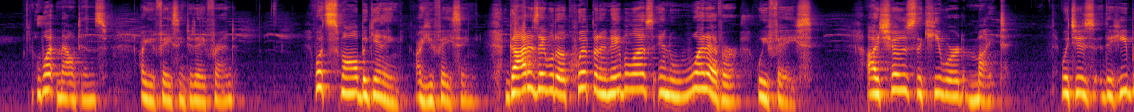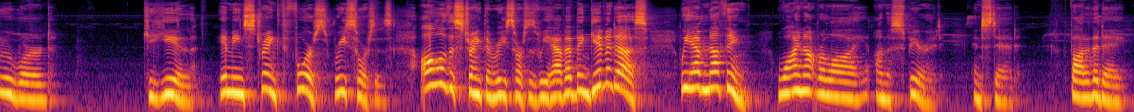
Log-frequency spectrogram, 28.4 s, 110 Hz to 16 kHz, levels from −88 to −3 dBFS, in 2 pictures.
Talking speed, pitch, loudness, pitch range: 145 wpm, 230 Hz, -15 LUFS, 190-265 Hz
